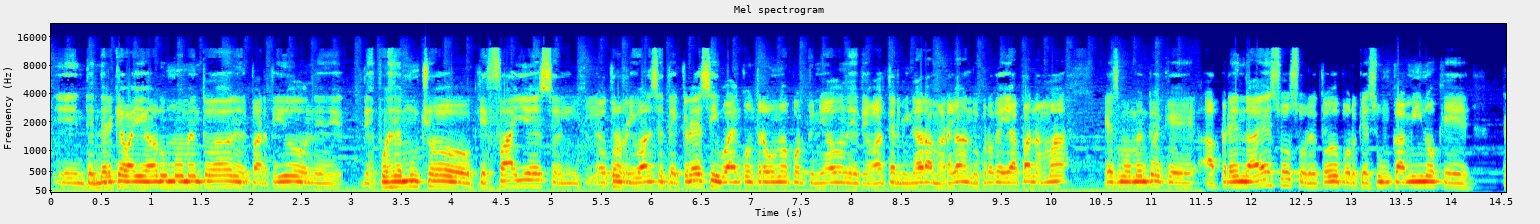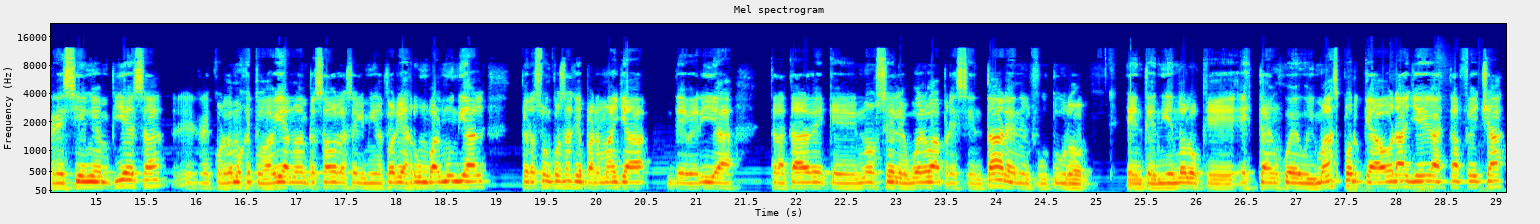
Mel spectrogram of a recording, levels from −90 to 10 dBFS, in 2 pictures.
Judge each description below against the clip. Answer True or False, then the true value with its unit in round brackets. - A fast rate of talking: True (200 wpm)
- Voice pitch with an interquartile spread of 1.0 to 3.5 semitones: True (2.5 semitones)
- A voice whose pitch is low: True (120 Hz)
